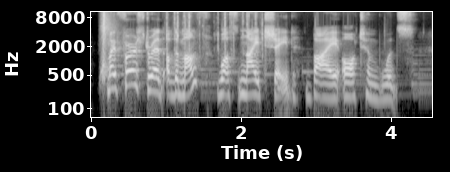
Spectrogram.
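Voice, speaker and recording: Speaking at a fairly slow pace, a woman with a Swedish accent makes very wide pitch swings. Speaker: book vlogger. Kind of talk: casual book review vlog. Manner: hesitant, many fillers.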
